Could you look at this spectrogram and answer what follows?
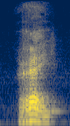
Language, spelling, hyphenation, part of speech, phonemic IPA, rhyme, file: Dutch, rei, rei, noun, /rɛi̯/, -ɛi̯, Nl-rei.ogg
- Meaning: circle dance, dance in which the participants form a circle, walk or dance rhythmically and sing or chant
